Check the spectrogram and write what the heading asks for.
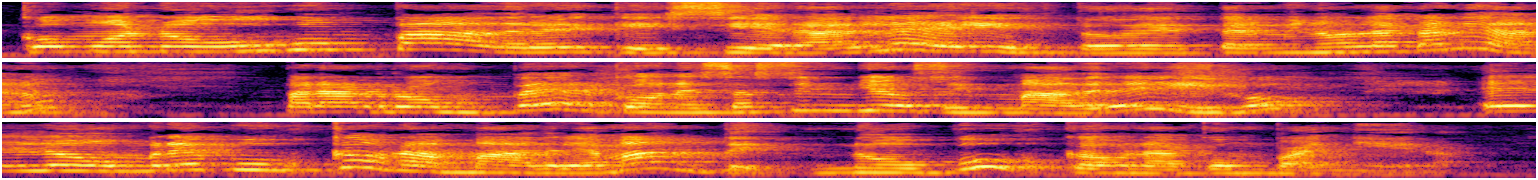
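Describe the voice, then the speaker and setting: A woman's voice: high voice, big pitch swings, unhurried. A woman with a Venezuelan Caribbean Spanish accent gives an informal lecture as a teacher, conversational and hesitant, often rephrasing and checking in with listeners. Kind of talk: informal lecture, explaining to students. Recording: echoey room with faint background noise.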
